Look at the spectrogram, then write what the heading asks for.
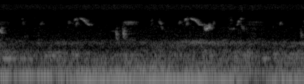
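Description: Garden birds singing: scattered short high chirps and swooping whistled notes, over a steady low rumble.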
